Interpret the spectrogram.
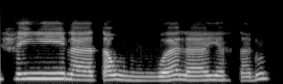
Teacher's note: Hi, hanya panjang, lamnya pendek.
